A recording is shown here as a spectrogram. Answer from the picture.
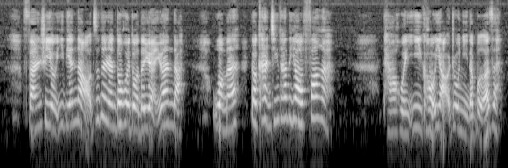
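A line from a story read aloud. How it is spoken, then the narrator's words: Owl, sighing. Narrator (Chinese): 猫头鹰叹息着说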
